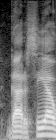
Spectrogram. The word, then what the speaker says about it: García: Jesús with an accent on the U, Garcia with an accent on the I, so that you all get custom, like Fariña kind of thing.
